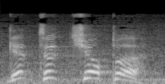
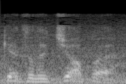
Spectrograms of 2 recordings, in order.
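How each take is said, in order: First: Hammed-up Arnie. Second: Said in the usual way. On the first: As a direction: bellow Get to chopper like an action hero. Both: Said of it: "What does he say?".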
